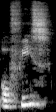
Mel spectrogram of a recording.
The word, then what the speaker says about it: ئۆفیس: Office in English, and in Kurdish we say ئۆفیس. We some sort of elongate the E sound.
